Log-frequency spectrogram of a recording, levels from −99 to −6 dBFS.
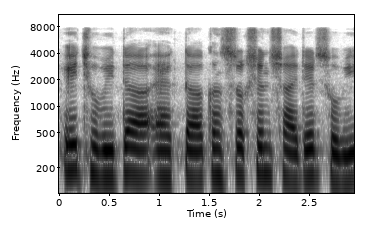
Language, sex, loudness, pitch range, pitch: Bengali, male, -14 LUFS, 155-165 Hz, 160 Hz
